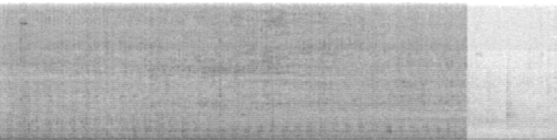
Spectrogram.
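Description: Rat rod engine idling loudly and steadily with an even low pulse. About seven seconds in it gives way abruptly to a much quieter background.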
